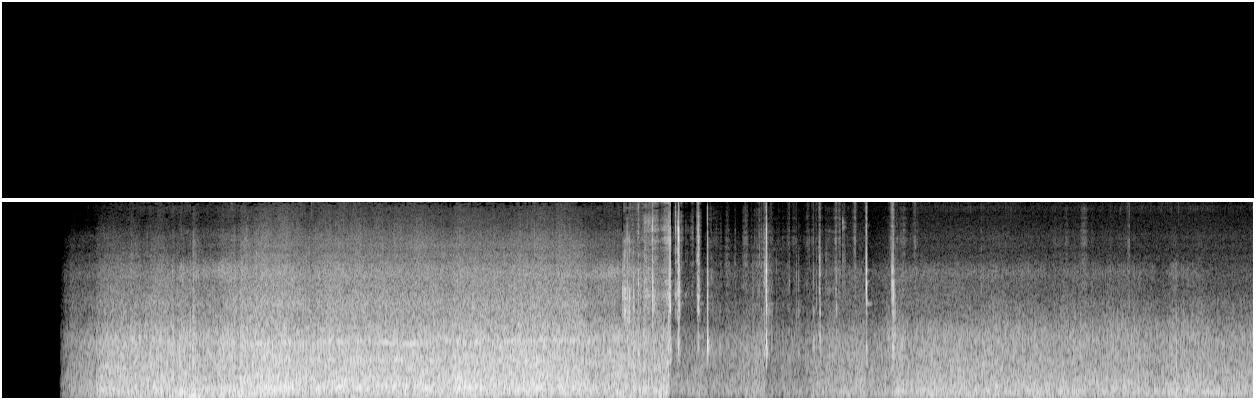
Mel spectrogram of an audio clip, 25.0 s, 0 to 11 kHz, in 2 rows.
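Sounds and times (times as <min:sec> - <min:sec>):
loud rushing noise: 0:13.2 - 0:20.1.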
